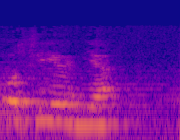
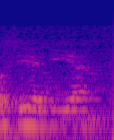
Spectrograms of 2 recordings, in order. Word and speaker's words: Oceânia: portuguesa que apresentam dupla prosódia, ou seja, dupla pronúncia. Tá claro? Então vamos aproveitar e listar alguns aqui. Nós temos Oceânia ou Oceania, Balcãs ou Balcãs, homília ou homilia, hieróglifo ou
